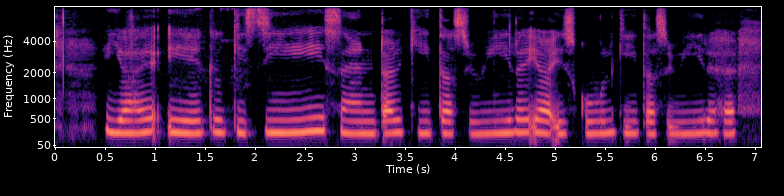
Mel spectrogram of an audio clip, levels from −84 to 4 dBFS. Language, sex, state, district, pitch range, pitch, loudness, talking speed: Hindi, female, Uttar Pradesh, Jalaun, 225-240 Hz, 230 Hz, -24 LUFS, 100 wpm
